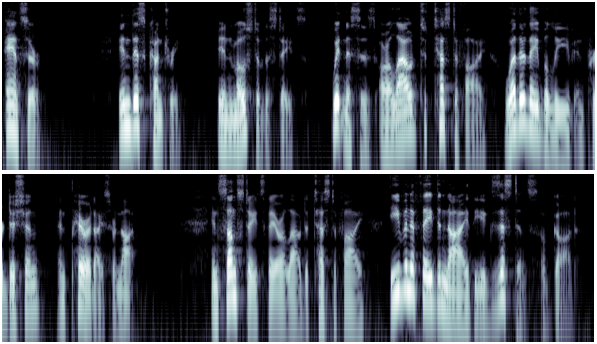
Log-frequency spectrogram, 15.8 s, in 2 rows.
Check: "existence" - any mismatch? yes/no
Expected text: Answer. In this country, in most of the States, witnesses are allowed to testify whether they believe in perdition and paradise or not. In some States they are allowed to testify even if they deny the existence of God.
no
